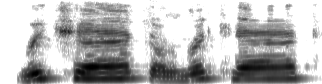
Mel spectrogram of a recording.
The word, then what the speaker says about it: Richat: It's about the Rickack structure in Mauritania.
